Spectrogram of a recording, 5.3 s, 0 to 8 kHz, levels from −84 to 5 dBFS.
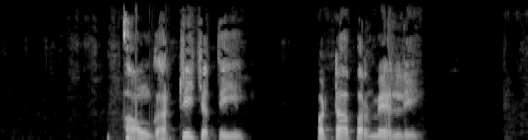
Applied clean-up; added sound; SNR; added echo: none; none; none; none.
